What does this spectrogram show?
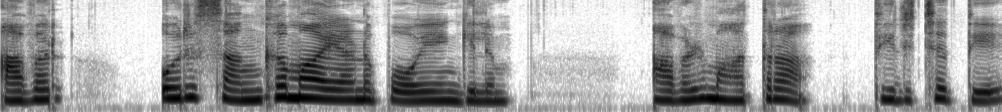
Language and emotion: Malayalam, sad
